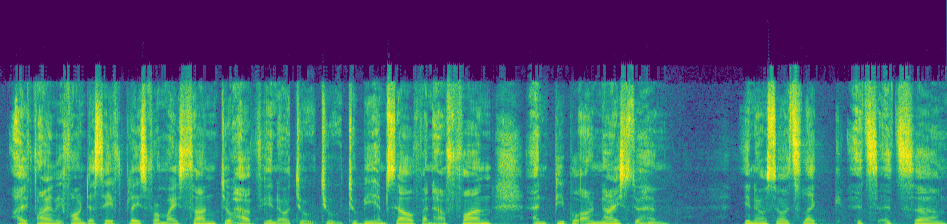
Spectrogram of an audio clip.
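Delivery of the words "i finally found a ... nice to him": usual speaking voice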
